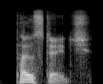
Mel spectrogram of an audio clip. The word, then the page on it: postage: British English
